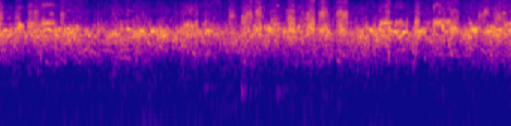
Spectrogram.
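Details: Loud, unbroken budgerigar chatter of squeaky chirps, scratchy warbles and short whistled notes, many birds calling at once.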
